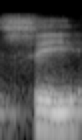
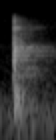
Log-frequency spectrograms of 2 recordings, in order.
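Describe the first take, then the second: First: It is said as the letter's name. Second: It is said as a short k sound. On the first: The speaker calls it wrong. "C is not sounded C" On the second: The speaker calls it right. "it's sounded K"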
